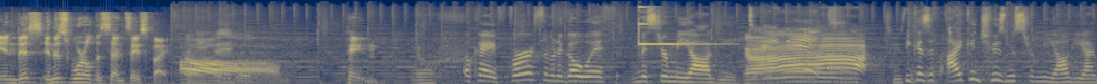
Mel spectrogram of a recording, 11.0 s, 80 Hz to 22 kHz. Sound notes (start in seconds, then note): 7.4 group groans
